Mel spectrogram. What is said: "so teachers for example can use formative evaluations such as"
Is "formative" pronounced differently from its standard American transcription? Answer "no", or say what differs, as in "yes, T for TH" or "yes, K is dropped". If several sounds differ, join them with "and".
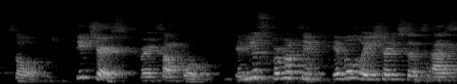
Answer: yes, P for F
